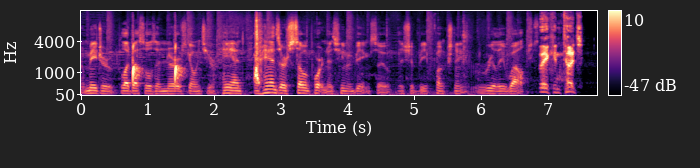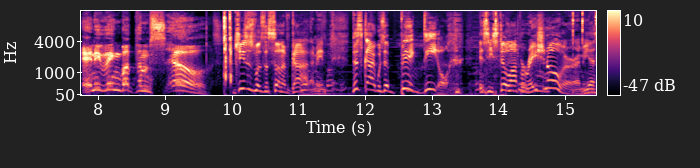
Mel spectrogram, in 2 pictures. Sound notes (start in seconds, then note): 11.3 muttering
